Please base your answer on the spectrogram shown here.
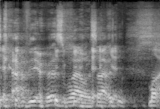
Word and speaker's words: Gavia: Well, we were Gavea. Gavea, okay. But we were the only people that pronounced it Gavea. Probably because I was doing the recruitment for you in the early days and telling everyone it was Gavia as well.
